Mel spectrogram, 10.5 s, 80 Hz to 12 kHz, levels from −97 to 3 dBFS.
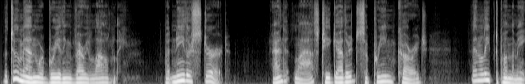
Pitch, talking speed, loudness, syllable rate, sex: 140 Hz, 125 wpm, -15 LUFS, 4.7 syllables/s, male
